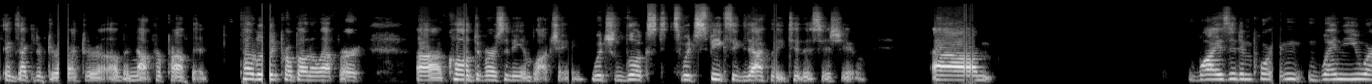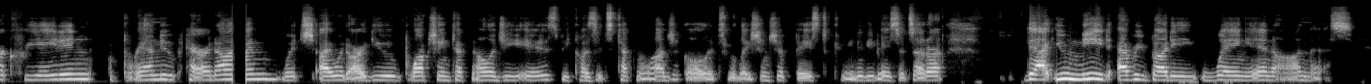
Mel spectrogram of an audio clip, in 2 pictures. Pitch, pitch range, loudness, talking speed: 215 Hz, 195-240 Hz, -15 LUFS, 130 wpm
